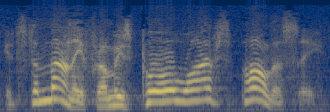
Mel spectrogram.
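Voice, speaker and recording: Puzzled male postman, high, very animated, 1940s radio style; very noisy dull recording. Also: normal speed, exaggerated voice. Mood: puzzled, ironic.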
